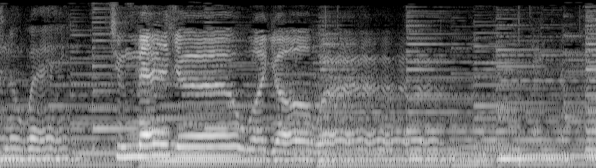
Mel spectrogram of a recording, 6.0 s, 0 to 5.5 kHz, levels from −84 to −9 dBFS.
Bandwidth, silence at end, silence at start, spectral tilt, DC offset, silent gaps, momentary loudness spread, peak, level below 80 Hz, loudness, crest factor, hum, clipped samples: 5.4 kHz; 0 s; 0 s; -9 dB/octave; 0.3%; none; 10 LU; -4 dBFS; -36 dBFS; -22 LUFS; 18 dB; none; under 0.1%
